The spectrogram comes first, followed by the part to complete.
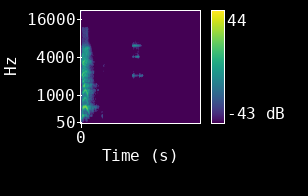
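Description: A man's voice calling out "go" at the very start, then near silence, with one faint, brief high tone about a second in.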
